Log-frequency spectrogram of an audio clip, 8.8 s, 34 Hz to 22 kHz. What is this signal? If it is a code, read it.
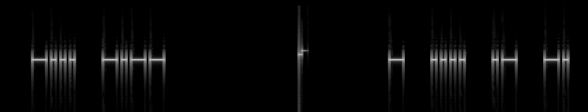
Morse code, heard as a keyed tone, about 17 wpm, spaced as for 12 wpm, 690 Hz. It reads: BY THAN
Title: 2x Character Spacing - Top 300 Words - 17wpm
